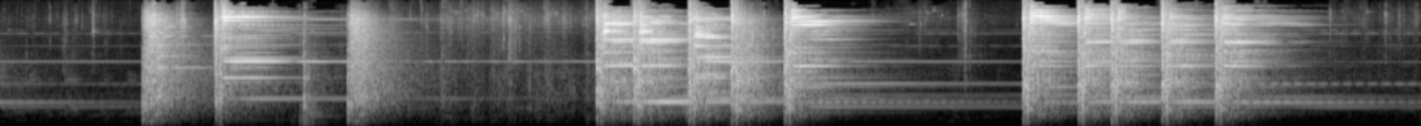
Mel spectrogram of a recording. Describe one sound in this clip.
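A single-action revolver fires a string of shots.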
